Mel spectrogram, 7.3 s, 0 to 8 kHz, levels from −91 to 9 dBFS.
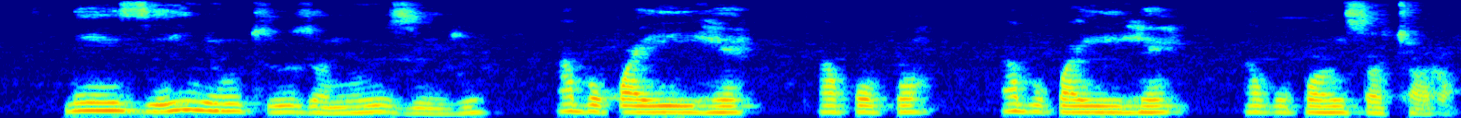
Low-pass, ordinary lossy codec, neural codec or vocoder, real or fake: none; none; none; real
